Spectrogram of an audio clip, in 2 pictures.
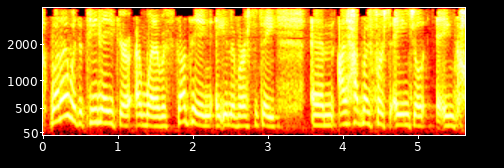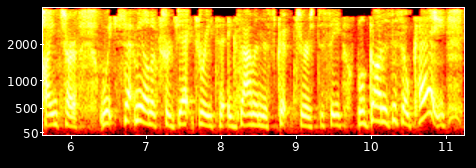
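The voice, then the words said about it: Irish accent. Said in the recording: “this is an Irish accent, and I'm full-blown Celtic warrior”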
